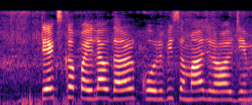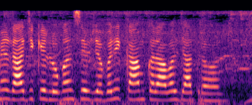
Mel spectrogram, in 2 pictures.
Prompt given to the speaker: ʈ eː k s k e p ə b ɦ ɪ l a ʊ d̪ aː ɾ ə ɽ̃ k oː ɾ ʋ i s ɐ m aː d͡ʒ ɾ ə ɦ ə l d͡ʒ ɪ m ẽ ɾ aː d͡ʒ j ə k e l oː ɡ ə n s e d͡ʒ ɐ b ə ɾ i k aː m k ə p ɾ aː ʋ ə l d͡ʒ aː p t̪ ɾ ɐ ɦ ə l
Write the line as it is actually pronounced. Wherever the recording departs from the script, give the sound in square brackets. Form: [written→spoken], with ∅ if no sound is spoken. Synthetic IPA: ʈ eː k s k [e→a] p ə [b→∅] ɦ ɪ l a ʊ d̪ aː ɾ ə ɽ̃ k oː ɾ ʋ i s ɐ m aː d͡ʒ ɾ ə ɦ ə l d͡ʒ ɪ m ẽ ɾ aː d͡ʒ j ə k e l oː ɡ ə n s e d͡ʒ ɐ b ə ɾ i k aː m k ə [p→∅] ɾ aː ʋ ə l d͡ʒ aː [p→∅] t̪ ɾ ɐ ɦ ə l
